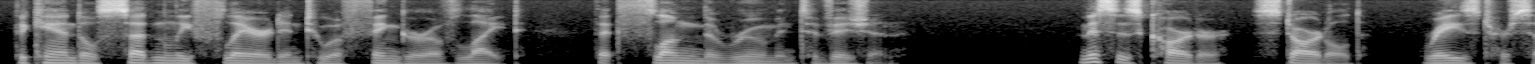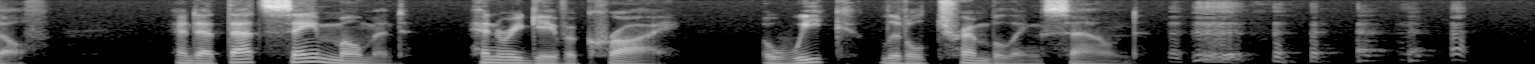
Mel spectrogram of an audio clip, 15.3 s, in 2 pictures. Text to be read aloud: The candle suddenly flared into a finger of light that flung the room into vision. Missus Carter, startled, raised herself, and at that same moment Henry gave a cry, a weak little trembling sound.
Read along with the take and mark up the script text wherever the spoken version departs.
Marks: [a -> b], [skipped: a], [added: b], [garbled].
The candle suddenly flared into a finger of light that flung the room into vision. Missus Carter, startled, raised herself, and at that same moment Henry gave a cry, a weak little trembling sound.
